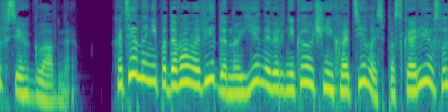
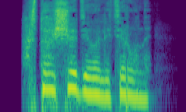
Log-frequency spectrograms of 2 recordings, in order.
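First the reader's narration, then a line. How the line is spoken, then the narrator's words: Whispered question. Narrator (Russian): шепотом спросила я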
